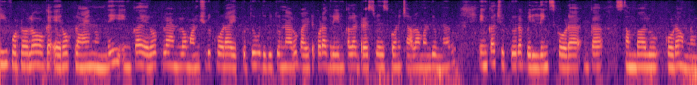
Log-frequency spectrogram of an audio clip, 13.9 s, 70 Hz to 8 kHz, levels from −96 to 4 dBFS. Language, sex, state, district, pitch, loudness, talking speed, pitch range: Telugu, female, Andhra Pradesh, Visakhapatnam, 195 Hz, -22 LUFS, 140 wpm, 190-205 Hz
